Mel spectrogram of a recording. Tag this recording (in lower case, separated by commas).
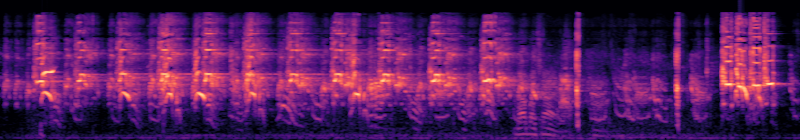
francolin calling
